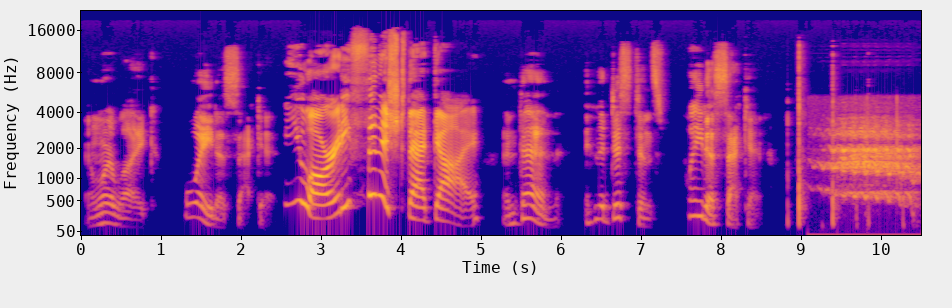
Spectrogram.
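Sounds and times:
speech: 0.3s - 8.6s
horse whinnying in a long wavering neigh: 9.1s - 10.5s.

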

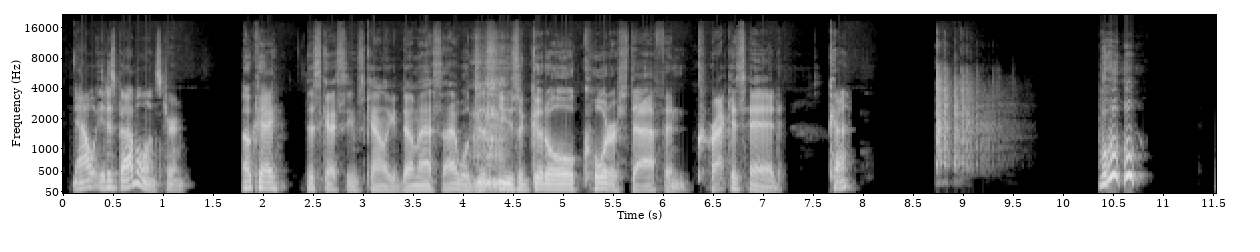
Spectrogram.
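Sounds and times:
speech: 0.1s - 8.0s, 10.3s - 10.8s
excited vocal outburst: 4.0s - 4.5s
dice rolling on a hard table: 8.7s - 9.6s.

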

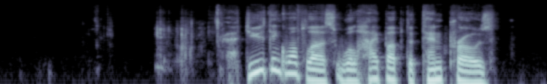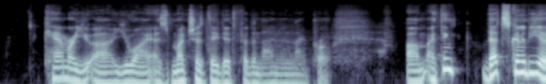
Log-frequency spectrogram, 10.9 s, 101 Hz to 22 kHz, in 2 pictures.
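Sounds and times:
person sipping a drink: 0.9s - 2.4s
speech: 2.4s - 5.0s, 6.0s - 10.9s.

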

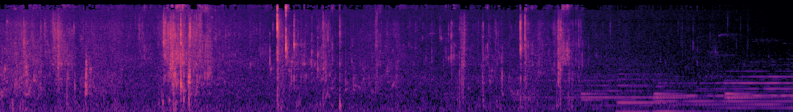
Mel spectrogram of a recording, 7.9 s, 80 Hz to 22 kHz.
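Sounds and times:
person in waders wading through deep floodwater: 0.0s - 7.8s.

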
